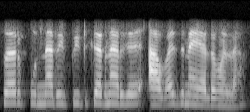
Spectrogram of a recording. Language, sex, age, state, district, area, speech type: Marathi, female, 18-30, Maharashtra, Gondia, rural, conversation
